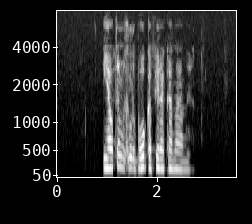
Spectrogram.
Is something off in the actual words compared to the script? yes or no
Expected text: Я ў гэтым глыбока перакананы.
yes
